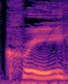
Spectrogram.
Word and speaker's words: Creigh: C-R-E-I-G-H, pronounced Cree.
